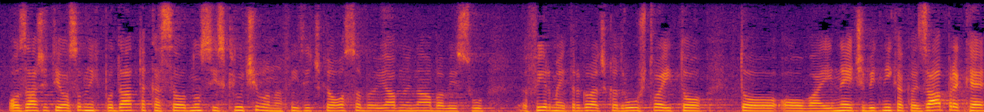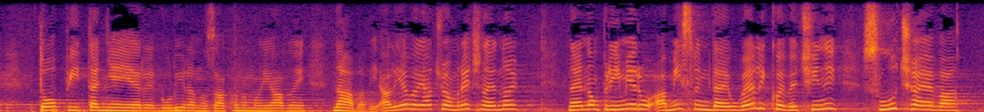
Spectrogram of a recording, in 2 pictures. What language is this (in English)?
Croatian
